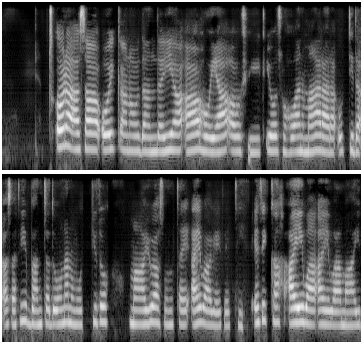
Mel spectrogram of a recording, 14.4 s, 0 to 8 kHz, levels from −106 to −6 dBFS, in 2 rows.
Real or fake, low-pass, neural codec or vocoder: fake; 7.2 kHz; codec, 16 kHz, 1 kbps, X-Codec, WavLM features, trained on Multilingual LibriSpeech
